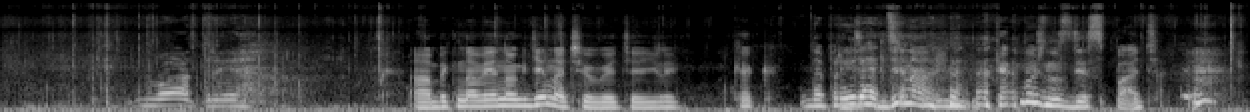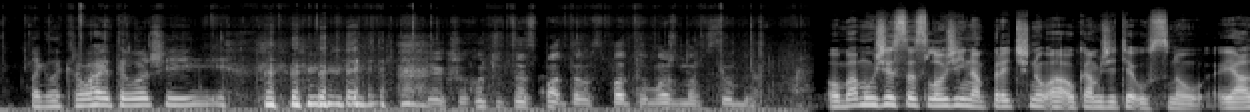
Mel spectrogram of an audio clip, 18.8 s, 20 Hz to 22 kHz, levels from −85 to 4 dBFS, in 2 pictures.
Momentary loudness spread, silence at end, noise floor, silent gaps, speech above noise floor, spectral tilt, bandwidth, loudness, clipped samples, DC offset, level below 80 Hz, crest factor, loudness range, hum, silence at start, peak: 20 LU; 0 s; -41 dBFS; none; 19 dB; -5.5 dB/octave; 19 kHz; -22 LUFS; under 0.1%; under 0.1%; -46 dBFS; 16 dB; 5 LU; none; 0 s; -6 dBFS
